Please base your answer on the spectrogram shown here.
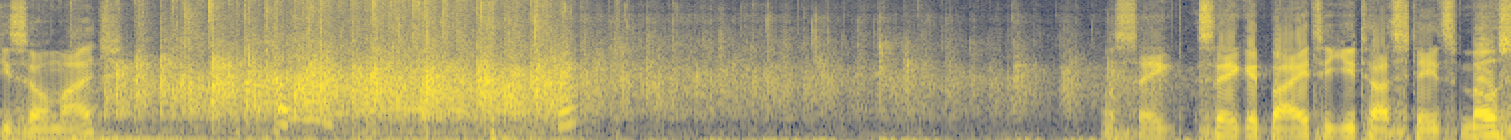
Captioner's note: applause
